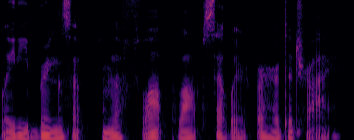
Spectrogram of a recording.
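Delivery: ordinary delivery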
